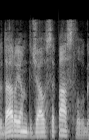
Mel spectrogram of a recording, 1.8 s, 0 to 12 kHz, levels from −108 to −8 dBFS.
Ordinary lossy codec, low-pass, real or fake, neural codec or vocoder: AAC, 32 kbps; 7.2 kHz; real; none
